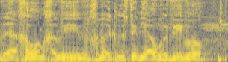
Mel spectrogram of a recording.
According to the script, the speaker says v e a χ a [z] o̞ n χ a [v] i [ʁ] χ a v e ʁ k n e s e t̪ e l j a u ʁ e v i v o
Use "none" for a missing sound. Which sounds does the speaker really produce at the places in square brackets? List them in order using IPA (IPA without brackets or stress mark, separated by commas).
ʁ, v, v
